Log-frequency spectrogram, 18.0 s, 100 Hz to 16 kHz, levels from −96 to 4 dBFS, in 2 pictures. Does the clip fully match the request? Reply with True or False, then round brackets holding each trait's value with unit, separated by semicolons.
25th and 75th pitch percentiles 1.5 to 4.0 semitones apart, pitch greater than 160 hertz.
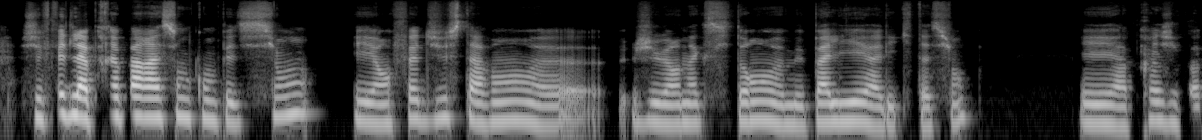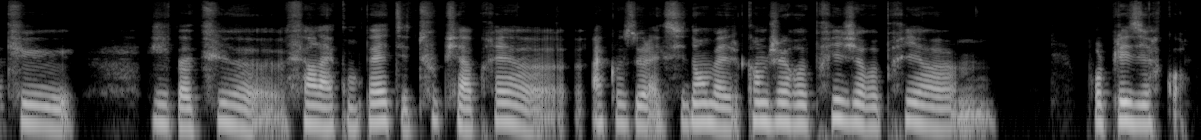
True (2.4 semitones; 190 Hz)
